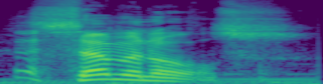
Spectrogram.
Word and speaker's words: Seminoles: You keep saying it wrong, too. – Seminoles. – There you go, fella.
